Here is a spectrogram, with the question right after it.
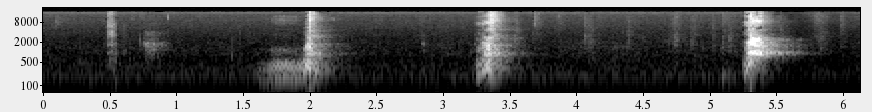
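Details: Yorkshire Terrier named Chewy, an 11-month-old male, reacting to his own reflection indoors; short low growls followed by three sharp barks spaced about a second apart, with a faint soft bark before them.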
